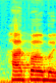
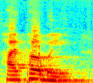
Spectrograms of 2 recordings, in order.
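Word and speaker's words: hyperbole: Literary device use की है और इस लिटरेरी डिवाइस का नाम है हाइपरबली. What is the pronunciation? Pronunciation of this word is हाइपरबली. हाइपरबली.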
